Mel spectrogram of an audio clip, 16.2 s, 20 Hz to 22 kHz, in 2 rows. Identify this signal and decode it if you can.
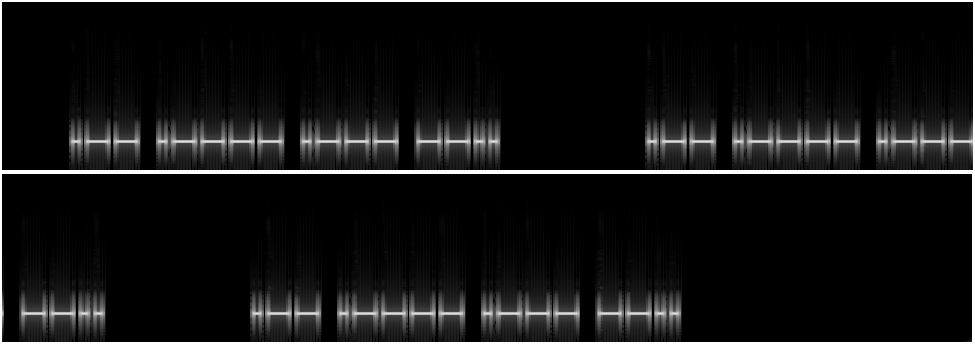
Morse code, heard as a keyed tone, about 20 wpm, 700 Hz. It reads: W1JZ W1JZ W1JZ
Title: USA Call Signs - 4 Characters - Repeated 3x - 20wpm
